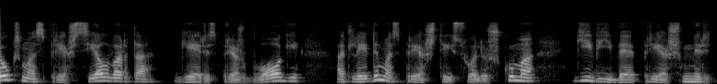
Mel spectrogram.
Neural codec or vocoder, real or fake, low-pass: none; real; 7.2 kHz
